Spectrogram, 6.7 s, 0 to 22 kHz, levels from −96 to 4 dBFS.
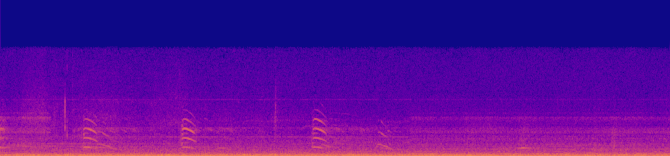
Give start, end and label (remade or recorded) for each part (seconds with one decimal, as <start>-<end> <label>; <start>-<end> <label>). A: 0.0-0.5 remade; 0.5-4.1 recorded; 4.1-6.7 remade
